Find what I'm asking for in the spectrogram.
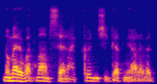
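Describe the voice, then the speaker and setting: An elderly man in his eighties, originally from France and a native French speaker, answers audience questions with personal memories. His voice is warm and husky. He talks haltingly, stopping often to restart and fill with "yeah". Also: mid-range voice, steady tone. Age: 80s.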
